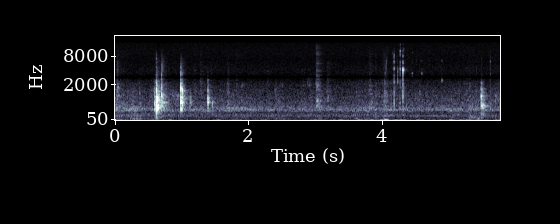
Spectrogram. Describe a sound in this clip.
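A cat's paws tap softly on a wooden table.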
